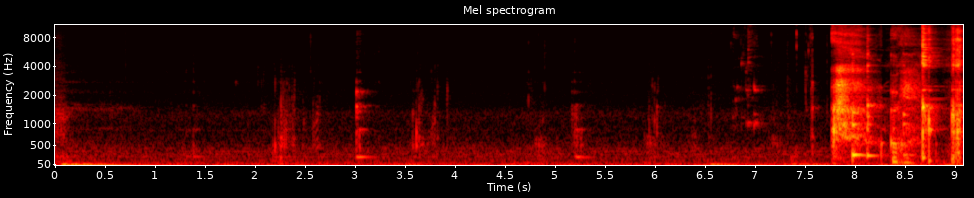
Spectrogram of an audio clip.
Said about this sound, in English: Let me first drink my water.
